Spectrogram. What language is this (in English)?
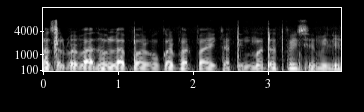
Bhojpuri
